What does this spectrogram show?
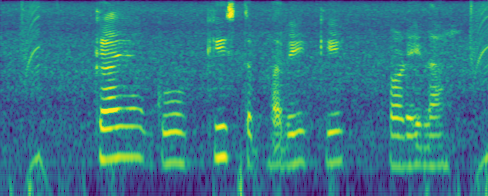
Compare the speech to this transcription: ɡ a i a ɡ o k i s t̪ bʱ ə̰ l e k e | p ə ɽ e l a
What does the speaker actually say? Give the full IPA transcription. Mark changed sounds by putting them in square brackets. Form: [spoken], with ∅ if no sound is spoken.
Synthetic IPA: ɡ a [j] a ɡ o k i s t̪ bʱ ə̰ [ɾ] e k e | p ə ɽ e l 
